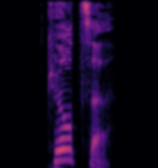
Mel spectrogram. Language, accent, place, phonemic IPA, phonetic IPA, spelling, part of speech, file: German, Germany, Berlin, /ˈkʏʁt͡sə/, [ˈkʰʏɐ̯t͡sə], Kürze, noun, De-Kürze.ogg
- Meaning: 1. brevity 2. shortness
